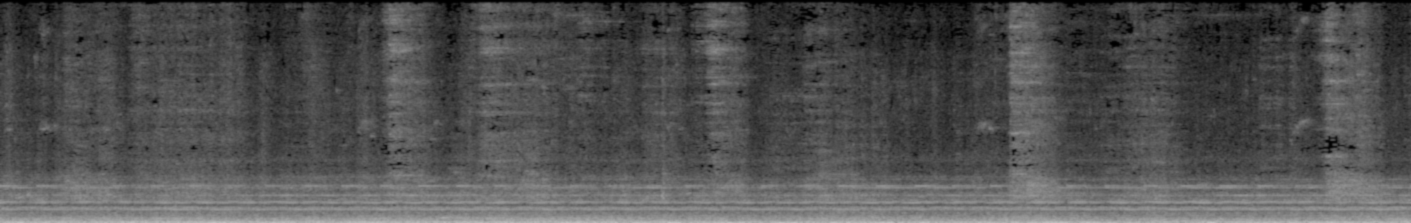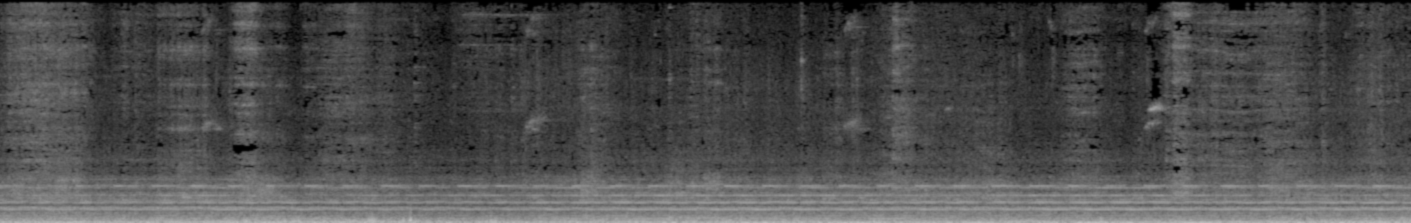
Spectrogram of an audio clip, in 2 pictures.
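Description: Loaded covered hopper cars of a grain train rolling past a grade crossing: a steady low rumble of wheels on rail, with several steady high ringing tones held over it.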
